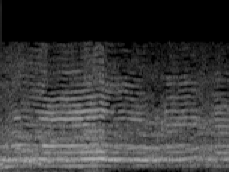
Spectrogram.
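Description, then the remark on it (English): Baseball fans at the Hub Pub in northern Tokyo, Japan, roar and cheer over the Dodgers' World Series title and Shohei Ohtani, voices blending into a loud, sustained wash of excited shouting and screaming for about a second and a half. “The screams at the Hub Pub in northern Tokyo could be heard outside the door, with fans showing a special excitement for their national hero, Shohei Ohtani.”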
